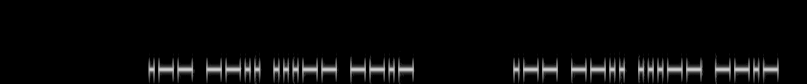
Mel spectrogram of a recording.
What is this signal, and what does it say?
Morse code, heard as a keyed tone, about 25 wpm, 700 Hz. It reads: WZ3Q WZ3Q
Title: USA Call Signs - 4 Characters - Repeated 2x - 25wpm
